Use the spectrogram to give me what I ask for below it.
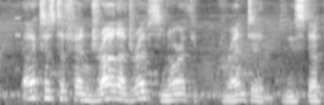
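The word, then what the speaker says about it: Phendrana: I always say Fenandra, but oh well. Access to Fendrana drifts north granted.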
